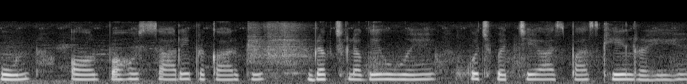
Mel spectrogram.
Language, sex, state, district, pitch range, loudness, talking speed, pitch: Hindi, female, Uttar Pradesh, Varanasi, 225-235 Hz, -17 LUFS, 140 wpm, 230 Hz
